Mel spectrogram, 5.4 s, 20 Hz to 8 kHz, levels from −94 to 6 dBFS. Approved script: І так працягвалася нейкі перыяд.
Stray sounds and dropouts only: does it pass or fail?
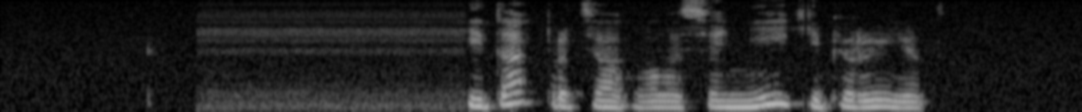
pass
